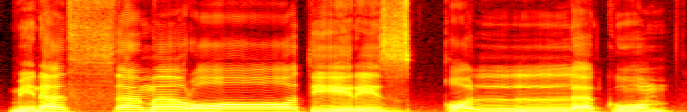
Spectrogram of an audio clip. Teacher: ہم وقف کر سکتے ہیں اور کریں گے کہ یہاں پر میم میں اظہار ہوگا، اخفا نہیں ہوگی، غنہ نہیں ہوگا ، اظہار کے ساتھ اس میم کو پڑھا جائے گا۔ من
